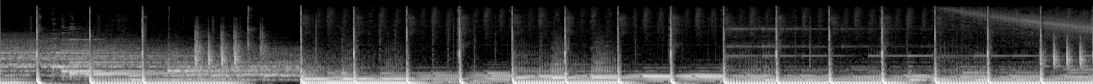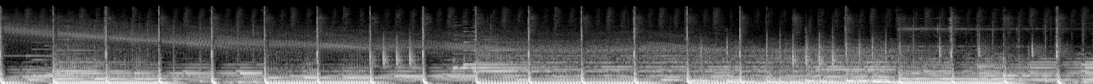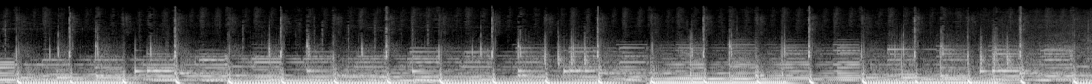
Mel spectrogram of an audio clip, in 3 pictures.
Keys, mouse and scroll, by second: 0.7 scroll up 2, 0.9 click, 1.2-1.5 scroll down 4, 1.5-2.7 drag, 2.7 shift+d, 3.8 ctrl+shift+right click, 4.5-6.6 drag, 6.6-7.0 scroll up 1, 7.0 middle click, 7.0 ctrl+shift+right click, 7.7 middle click, 8.2-9.3 drag, 9.3 ctrl+s, 9.7 click, 10.1 middle click, 10.5 click, 11.0-12.0 middle drag, 11.0-12.0 scroll up 4, 12.0-13.9 drag, 13.9 scroll up 1, 14.1-19.3 drag, 20.1-21.3 ctrl+shift+drag, 21.6-23.0 drag, 24.1 middle click, 24.8 scroll down 2, 25.1 ctrl+shift+click, 25.7 middle click, 25.9 ctrl+shift+click, 26.6 ctrl+s, 27.3-28.0 scroll up 2, 28.0 click, 28.9 middle click, 29.7-30.1 scroll down 2, 30.1-31.4 drag, 31.4-32.3 scroll down 4, 32.3 click, 32.6-32.7 scroll down 1.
